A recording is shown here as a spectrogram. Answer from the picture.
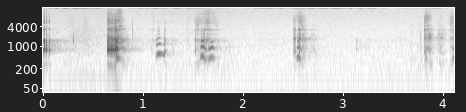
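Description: Grieving people sobbing: about six short, broken cries with breaks of quiet between them.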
